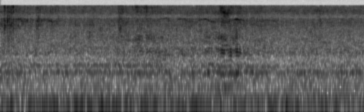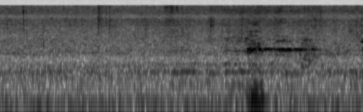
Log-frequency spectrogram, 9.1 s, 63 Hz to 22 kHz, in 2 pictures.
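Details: Honey bees humming around a young queen laying eggs, the colony founded by a natural swarm, Yongin, April 20; even, low droning buzz with a short louder rustle near the end, recorded on a Galaxy Note 10.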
